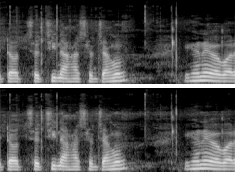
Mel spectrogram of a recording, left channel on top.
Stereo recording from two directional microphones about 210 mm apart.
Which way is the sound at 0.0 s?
5° right (ahead or behind).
